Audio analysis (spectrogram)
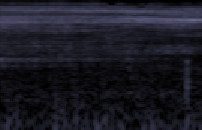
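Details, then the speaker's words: Air compressor tank with rusty, hard-to-turn drain valve opened by hand: sharp steady hiss of air and water spraying out under pressure, water running toward the person; normal tank drain blowdown. "And there the water comes out. Now, the water goes all over you, so it starts running towards you, as you can tell."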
